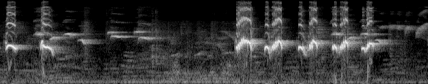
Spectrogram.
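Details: Greater green leafbird song intended to goad other leafbirds into singing: a few spaced, whistled, upward-flicking notes, a pause, then a quick run of five or six loud, slurred chirps.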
